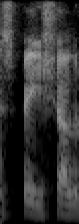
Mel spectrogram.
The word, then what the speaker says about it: spatial: interface elements by expressing spatial relationship between elements when you speak about spatial it's not special okay spatials is spelled s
